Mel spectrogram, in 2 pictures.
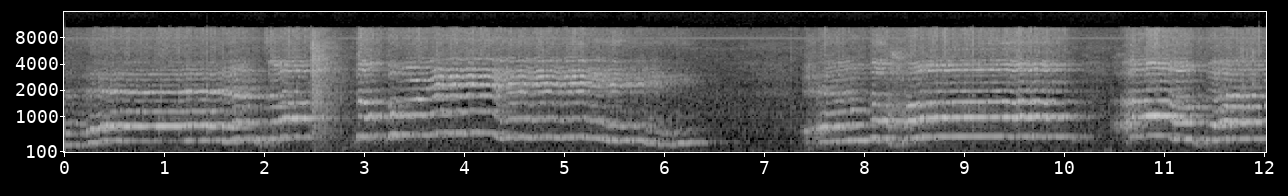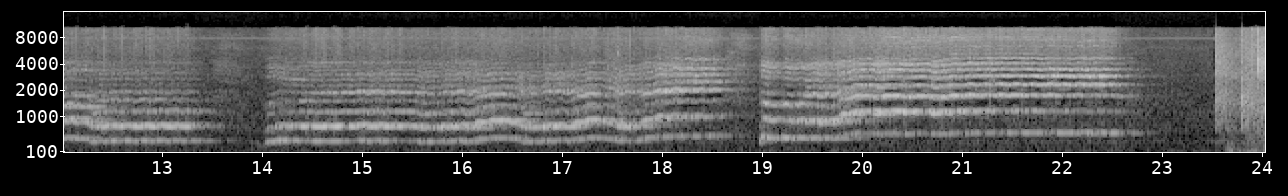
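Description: A woman singing unaccompanied into a handheld microphone, a single melodic line in five long phrases with short pauses between them. Applause breaks in at the very end.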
